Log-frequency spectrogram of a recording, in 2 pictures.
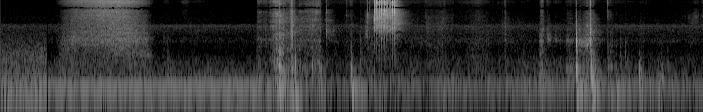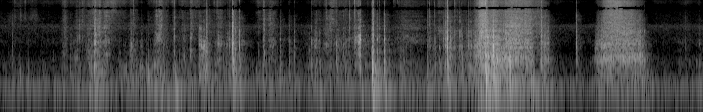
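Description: Cardboard figure box and clear plastic blister tray being handled: the flap opened and the tray slid out, giving scattered rustles, scrapes and light clicks. The longest and loudest scrape comes near the end.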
